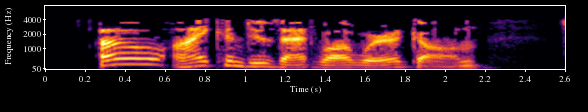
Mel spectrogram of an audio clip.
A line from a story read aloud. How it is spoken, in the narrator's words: said Miss Level cheerfully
